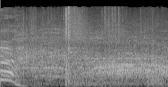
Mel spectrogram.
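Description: A heavy box crashes onto the floor and breaks apart.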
